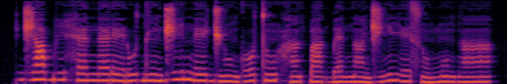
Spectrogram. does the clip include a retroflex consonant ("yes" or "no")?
no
